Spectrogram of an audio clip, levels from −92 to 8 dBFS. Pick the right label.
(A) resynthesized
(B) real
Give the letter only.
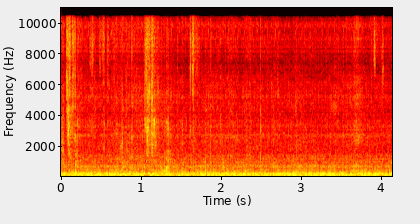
A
